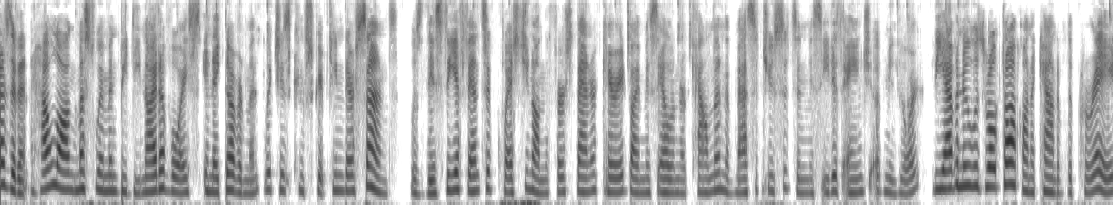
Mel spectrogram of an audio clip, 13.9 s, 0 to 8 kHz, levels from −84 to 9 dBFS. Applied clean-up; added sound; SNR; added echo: neural mask model Resemble Enhance denoiser.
